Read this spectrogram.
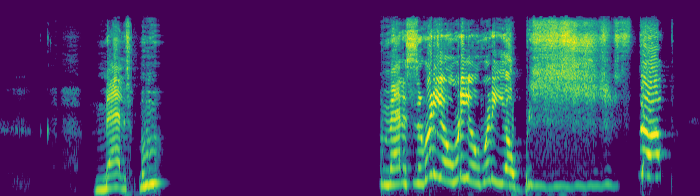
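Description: A woman sings loudly and expressively, close up.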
